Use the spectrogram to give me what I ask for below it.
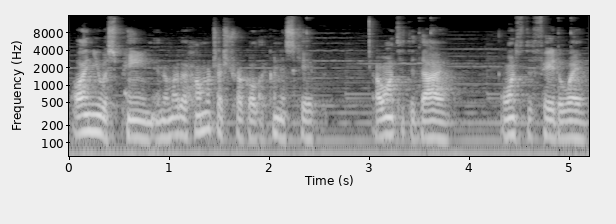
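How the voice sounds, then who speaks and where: A man's voice: medium pitch, steady tone, fast talker, faint music behind, lightly acted. A man voicing a young woman stuck in a time loop, narrating her despair in the first person. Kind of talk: narrating a game in character.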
